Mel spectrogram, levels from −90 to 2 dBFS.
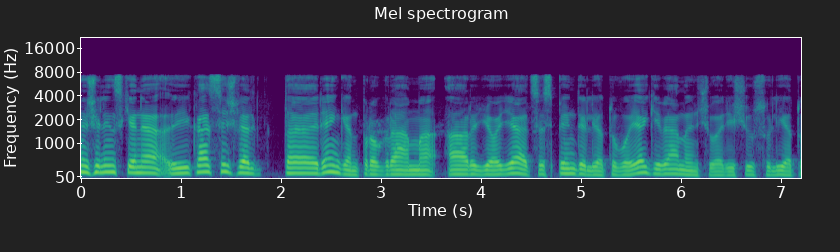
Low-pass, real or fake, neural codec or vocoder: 7.2 kHz; real; none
